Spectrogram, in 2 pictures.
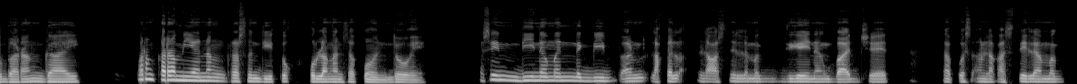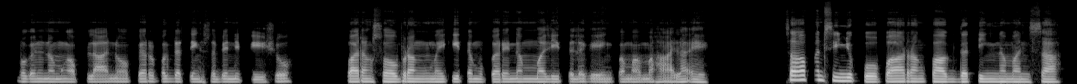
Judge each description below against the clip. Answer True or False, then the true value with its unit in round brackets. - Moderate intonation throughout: False (1.9 semitones)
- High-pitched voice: False (130 Hz)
